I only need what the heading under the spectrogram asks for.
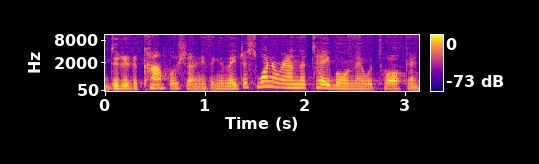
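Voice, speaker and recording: A woman with a Brooklyn accent speaks with very wide swings in pitch. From Brooklyn, New York. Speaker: professor. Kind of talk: lecture. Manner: halting, many fillers.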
